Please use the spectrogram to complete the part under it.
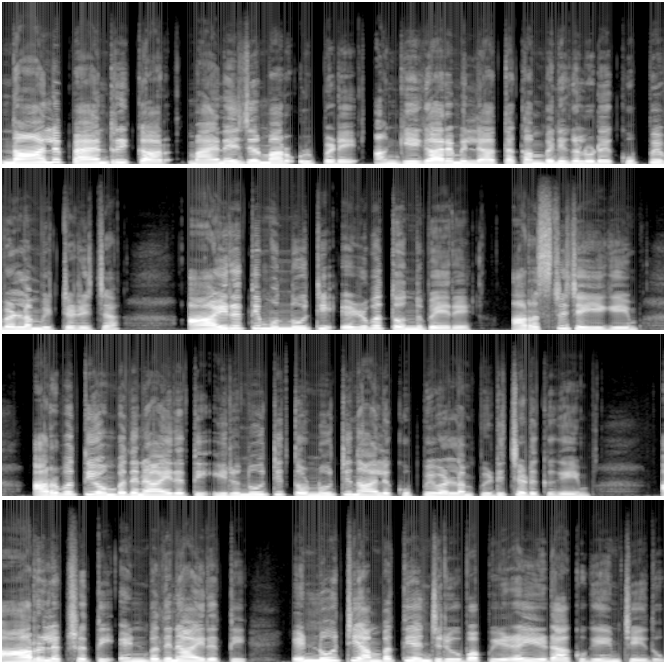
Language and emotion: Malayalam, neutral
